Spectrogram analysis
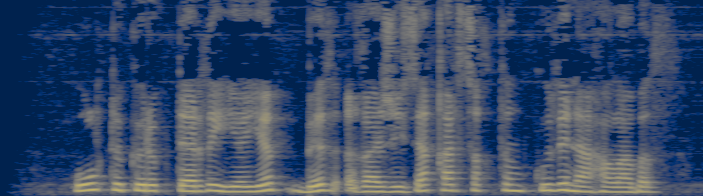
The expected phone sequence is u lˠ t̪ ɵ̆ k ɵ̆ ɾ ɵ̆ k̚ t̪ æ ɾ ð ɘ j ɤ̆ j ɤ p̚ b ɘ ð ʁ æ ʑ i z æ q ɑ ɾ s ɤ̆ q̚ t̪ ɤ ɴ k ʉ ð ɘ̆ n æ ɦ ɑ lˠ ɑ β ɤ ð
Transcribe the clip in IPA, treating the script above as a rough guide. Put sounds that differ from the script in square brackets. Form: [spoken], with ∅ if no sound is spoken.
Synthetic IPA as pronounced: u lˠ t̪ ɵ̆ k ɵ̆ ɾ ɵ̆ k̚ t̪ æ ɾ ð ɘ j ɤ̆ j ɤ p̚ b ɘ ð ʁ æ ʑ i z æ q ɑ ɾ s ɤ̆ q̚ t̪ ɤ ɴ k ʉ ð ɘ̆ n æ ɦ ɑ lˠ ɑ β ɤ ð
